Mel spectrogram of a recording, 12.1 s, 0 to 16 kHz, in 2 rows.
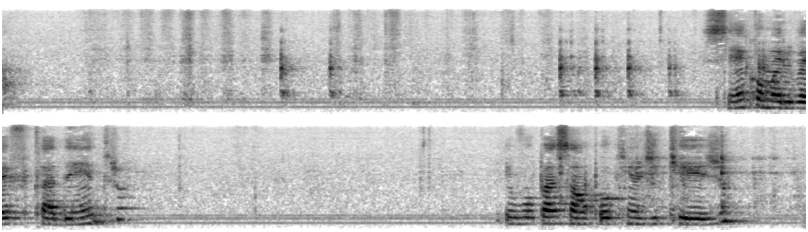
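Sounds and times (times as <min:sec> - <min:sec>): faint steady hum: 0:00.0 - 0:12.0
knife sawing through bread roll: 0:00.8 - 0:04.2.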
